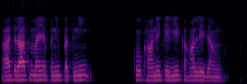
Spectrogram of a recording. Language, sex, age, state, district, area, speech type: Hindi, female, 45-60, Uttar Pradesh, Bhadohi, urban, read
